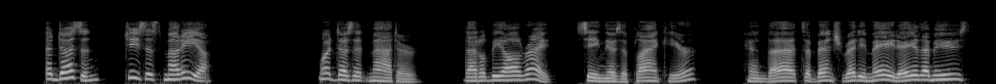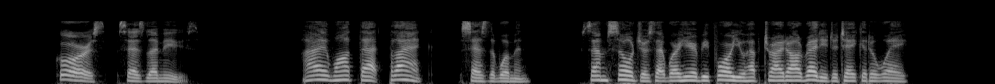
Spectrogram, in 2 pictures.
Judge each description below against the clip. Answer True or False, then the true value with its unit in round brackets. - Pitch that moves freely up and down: False (5.0 semitones)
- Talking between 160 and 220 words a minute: False (150 wpm)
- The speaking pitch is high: False (180 Hz)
